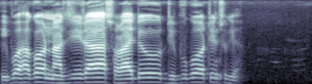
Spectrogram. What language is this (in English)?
Assamese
